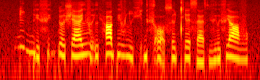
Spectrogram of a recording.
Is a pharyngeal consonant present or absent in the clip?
absent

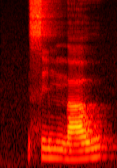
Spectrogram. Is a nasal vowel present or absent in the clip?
absent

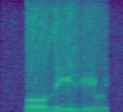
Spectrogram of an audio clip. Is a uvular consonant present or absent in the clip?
absent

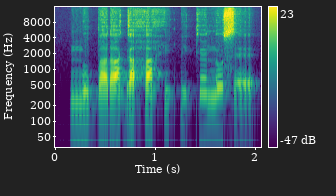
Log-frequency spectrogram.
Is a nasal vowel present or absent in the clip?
present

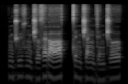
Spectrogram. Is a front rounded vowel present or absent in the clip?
present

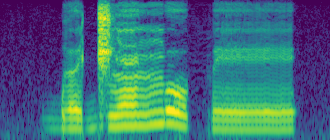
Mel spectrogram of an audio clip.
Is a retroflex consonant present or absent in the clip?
absent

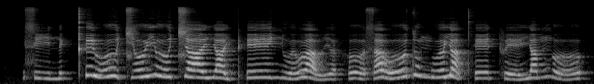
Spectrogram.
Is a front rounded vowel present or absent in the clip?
absent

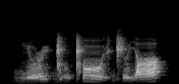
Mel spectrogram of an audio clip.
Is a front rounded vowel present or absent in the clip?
present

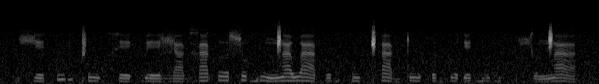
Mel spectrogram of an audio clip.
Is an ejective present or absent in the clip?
absent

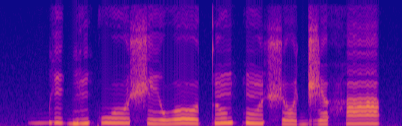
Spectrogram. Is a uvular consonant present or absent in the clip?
absent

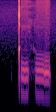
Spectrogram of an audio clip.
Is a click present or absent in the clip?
present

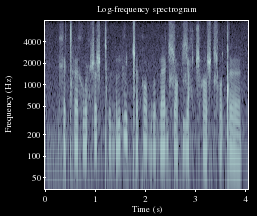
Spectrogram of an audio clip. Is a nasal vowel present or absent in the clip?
absent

